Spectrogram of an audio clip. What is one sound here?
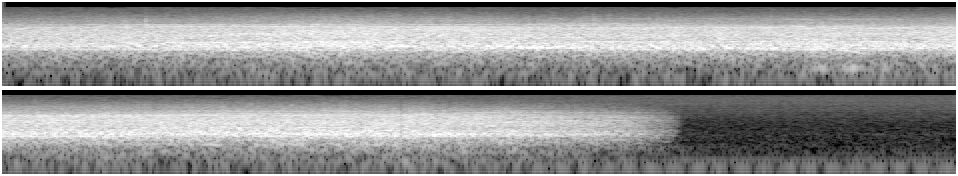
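A large crowd cheers and applauds loudly in a huge arena, then the sound fades out.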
